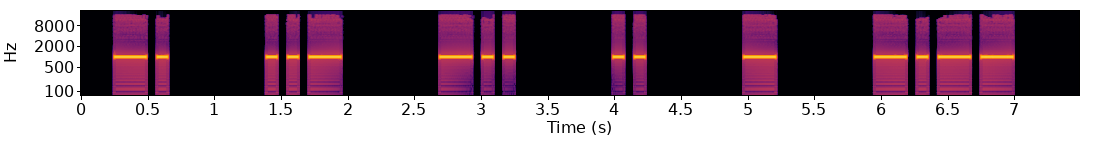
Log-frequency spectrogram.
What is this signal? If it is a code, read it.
Morse code, heard as a keyed tone, about 15 wpm, spaced as for 8 wpm, 1000 Hz. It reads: NUDITY
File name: qotdfiles / 8wpm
